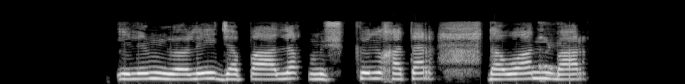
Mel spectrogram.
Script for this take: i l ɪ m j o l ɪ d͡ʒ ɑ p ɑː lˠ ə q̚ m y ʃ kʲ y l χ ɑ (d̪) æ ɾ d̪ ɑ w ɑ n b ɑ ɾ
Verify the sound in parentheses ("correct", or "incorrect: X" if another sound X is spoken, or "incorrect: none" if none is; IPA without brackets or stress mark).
incorrect: t̪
